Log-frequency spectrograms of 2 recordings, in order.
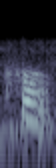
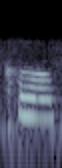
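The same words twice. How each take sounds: No difference in how they are said.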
